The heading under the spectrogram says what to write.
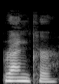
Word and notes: rancor: British English

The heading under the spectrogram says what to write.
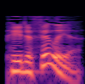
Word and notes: pedophilia: British English

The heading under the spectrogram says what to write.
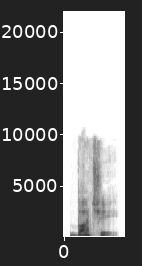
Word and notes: botchy: British English

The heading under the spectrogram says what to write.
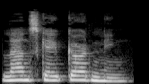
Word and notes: landscape-gardening: American English

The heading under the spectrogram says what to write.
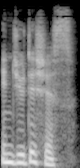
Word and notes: injudicious: British English

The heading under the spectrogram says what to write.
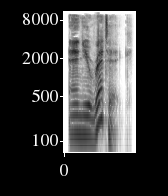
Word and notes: anuretic: British English

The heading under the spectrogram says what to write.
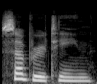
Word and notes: subroutine: American English

